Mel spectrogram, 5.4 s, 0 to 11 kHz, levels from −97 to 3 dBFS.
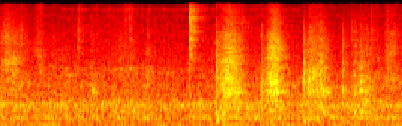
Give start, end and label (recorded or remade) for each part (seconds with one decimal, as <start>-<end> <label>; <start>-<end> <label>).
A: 0.0-0.8 recorded; 0.8-4.0 remade; 4.0-5.4 recorded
